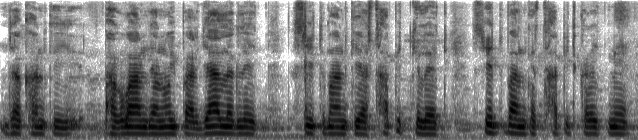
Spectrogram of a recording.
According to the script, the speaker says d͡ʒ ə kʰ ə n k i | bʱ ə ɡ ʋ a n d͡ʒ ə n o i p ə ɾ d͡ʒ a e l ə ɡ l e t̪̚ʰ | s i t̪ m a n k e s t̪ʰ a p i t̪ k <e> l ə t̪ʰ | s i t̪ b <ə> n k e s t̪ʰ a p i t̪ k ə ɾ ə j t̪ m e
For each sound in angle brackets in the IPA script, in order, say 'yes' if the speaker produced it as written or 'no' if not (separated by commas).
yes, no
